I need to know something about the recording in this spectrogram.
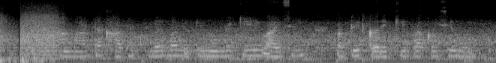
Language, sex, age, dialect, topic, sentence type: Bhojpuri, female, 18-24, Western, banking, question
